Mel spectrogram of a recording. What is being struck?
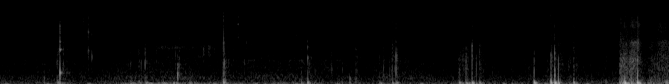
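Thin flour tortilla tapped and scratched with fingernails.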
